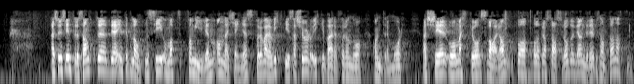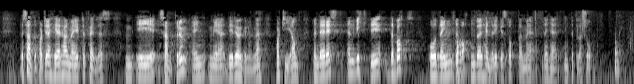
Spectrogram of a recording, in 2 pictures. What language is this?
Norwegian Bokmål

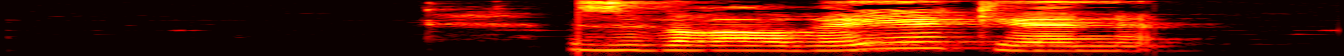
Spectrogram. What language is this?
Kabyle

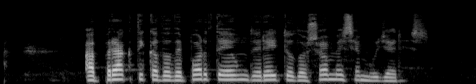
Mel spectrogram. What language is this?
Galician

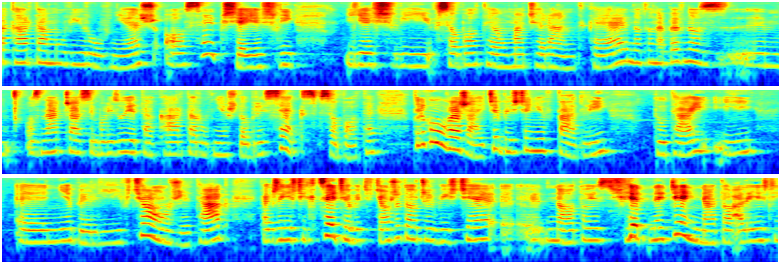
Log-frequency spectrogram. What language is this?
Polish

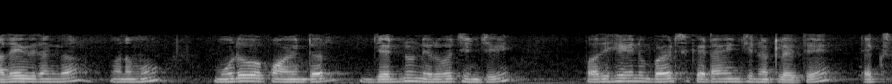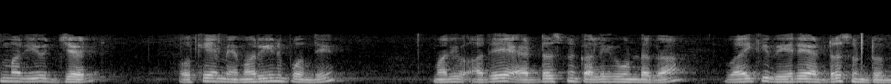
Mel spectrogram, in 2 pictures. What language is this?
Telugu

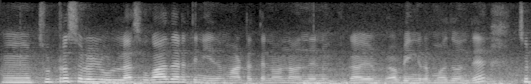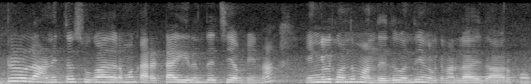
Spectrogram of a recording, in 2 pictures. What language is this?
Tamil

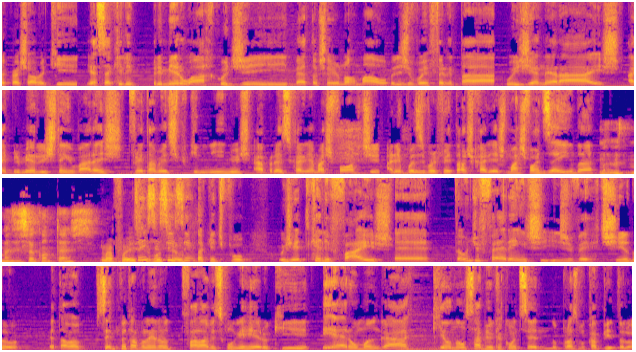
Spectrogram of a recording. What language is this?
Portuguese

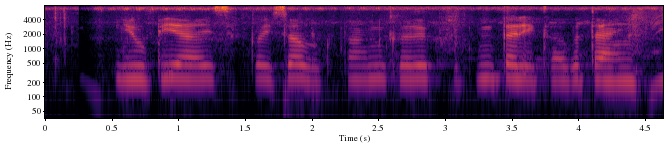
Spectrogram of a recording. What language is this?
Bhojpuri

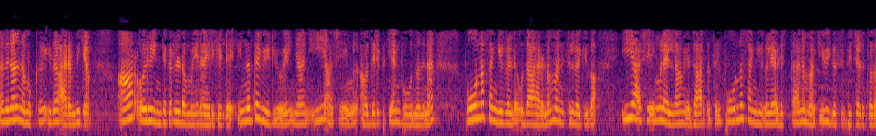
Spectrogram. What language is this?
Malayalam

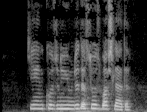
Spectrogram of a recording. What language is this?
Uzbek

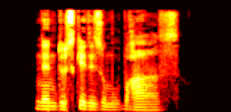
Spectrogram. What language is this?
Breton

